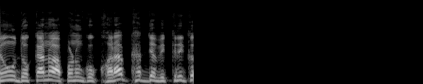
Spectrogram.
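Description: At 1.93 s the speech cuts out mid-flow into an audio dropout to silence, dead silence with no room tone, running to the end, likely a lost input feed.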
